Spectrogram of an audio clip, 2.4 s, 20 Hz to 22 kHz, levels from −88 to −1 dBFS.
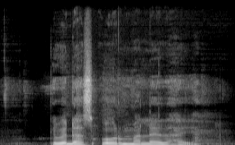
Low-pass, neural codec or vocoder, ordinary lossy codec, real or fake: none; none; none; real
